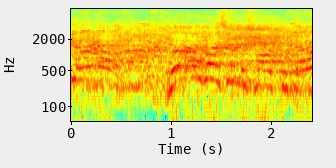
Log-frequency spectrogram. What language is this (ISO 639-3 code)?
heb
